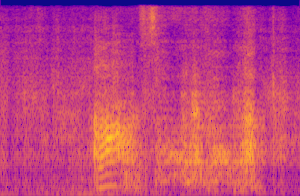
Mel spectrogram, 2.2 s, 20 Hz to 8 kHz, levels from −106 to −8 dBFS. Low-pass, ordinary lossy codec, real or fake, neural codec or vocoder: 7.2 kHz; MP3, 64 kbps; fake; codec, 16 kHz in and 24 kHz out, 0.6 kbps, FocalCodec, streaming, 4096 codes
